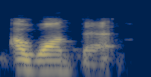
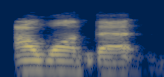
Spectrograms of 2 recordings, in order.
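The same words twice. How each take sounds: First: Low, unhurried claim; a touch of a casual doctor calling dibs; lightly voiced laid-back doctor. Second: Low, lazy claim; a hint of a relaxed doctor calling dibs; lightly voiced laid-back doctor. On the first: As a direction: say it lazily like a doctor leaning back. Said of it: "Just like this". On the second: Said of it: "Just like that".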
